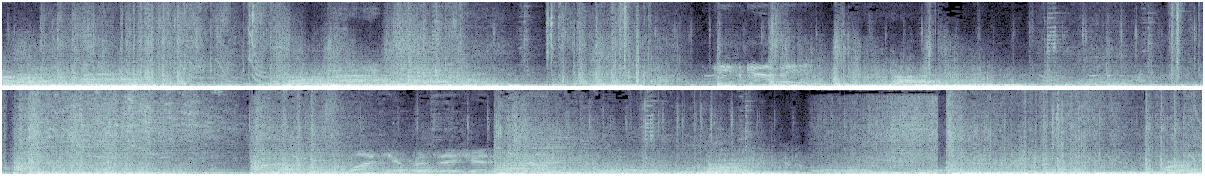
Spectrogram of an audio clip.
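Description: Heavy punches and crashes thud from a video game.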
